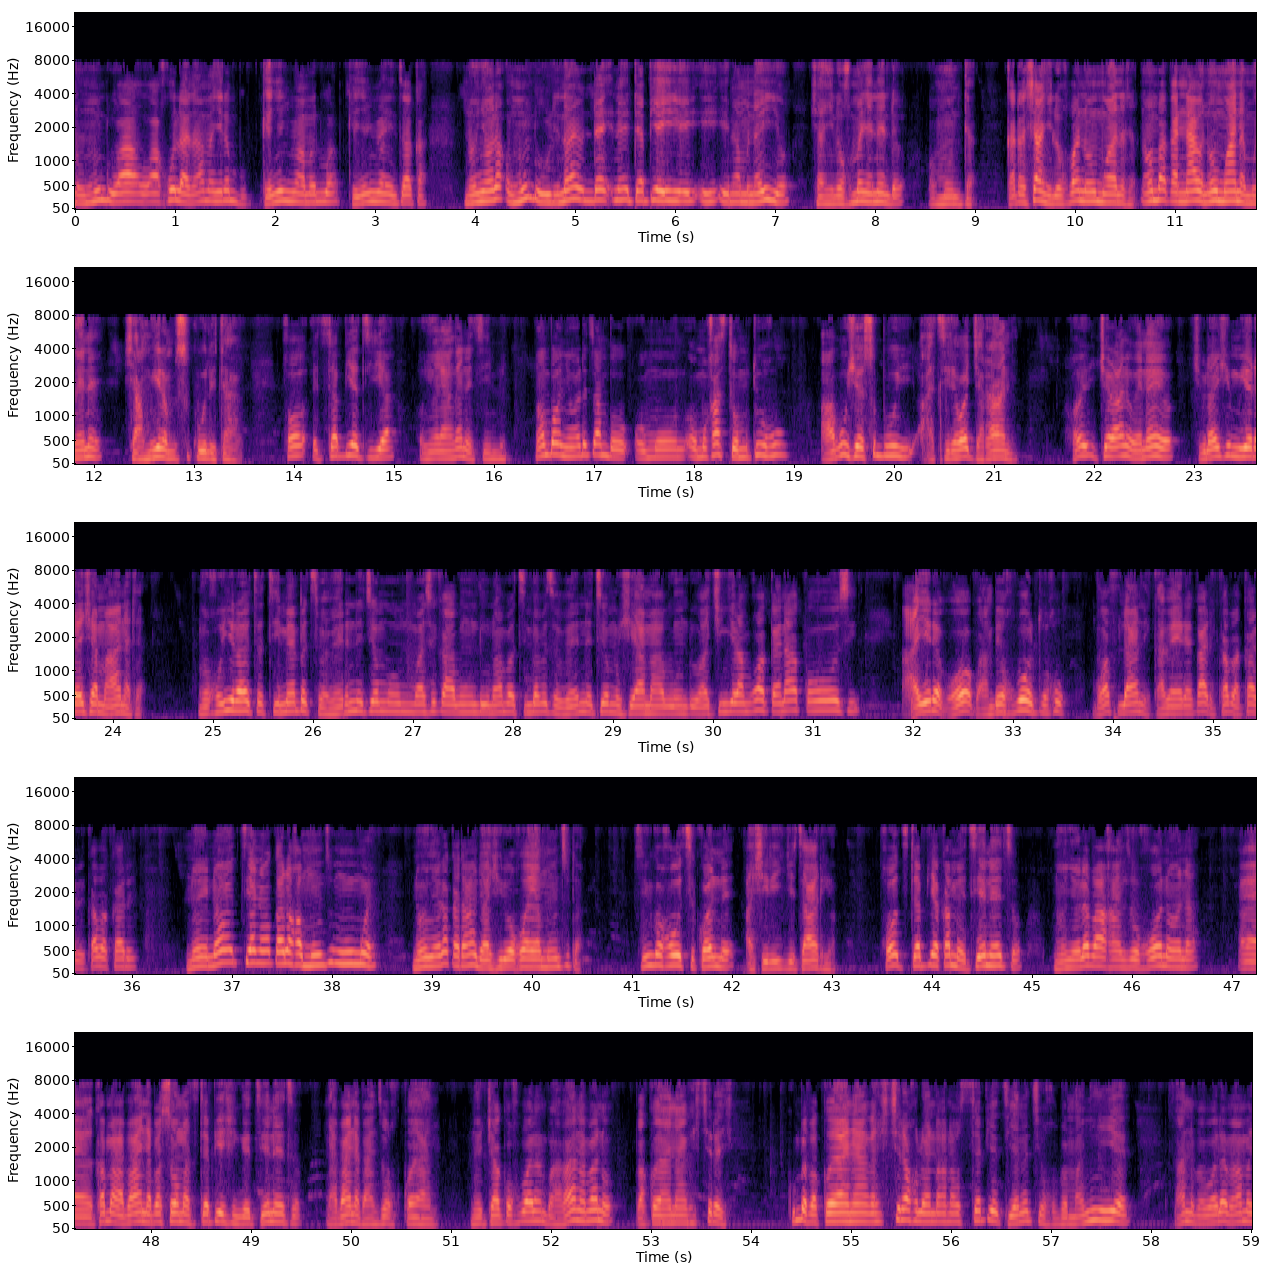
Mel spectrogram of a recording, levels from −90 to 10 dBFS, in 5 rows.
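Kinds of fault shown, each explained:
No faults can be heard anywhere in this speech.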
